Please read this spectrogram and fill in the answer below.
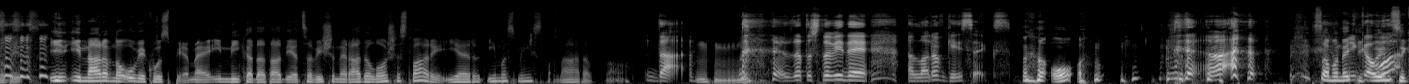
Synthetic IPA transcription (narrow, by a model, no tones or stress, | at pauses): iʔinaːɾaʋno̞uʋjekuspiemeinikad̪at̪aːd̪jet̪saʋiʃeneɾaːd̪ilˠo̞ʃest̪ʋaːɾijeɾimasmiːslˠa̰naːɾa̰ʋno̰d̪a̰m̩hm̩zat̪oʃt̪oʋid̪iəlˠɔɾɔfɡesɛ̰kso | a | samonekilintsi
